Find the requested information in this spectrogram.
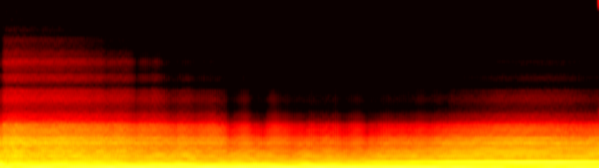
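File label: fuzz chord, fuzz guitar vibrato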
